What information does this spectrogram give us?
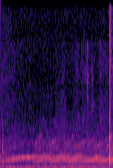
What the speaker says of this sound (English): Apologies if you can hear that siren right on a main road.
